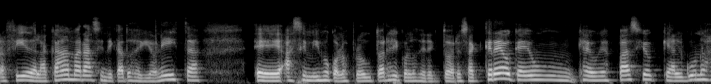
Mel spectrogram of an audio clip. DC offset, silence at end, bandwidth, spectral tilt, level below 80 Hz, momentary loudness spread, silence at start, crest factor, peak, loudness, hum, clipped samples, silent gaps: under 0.1%; 0 s; 9.4 kHz; -6.5 dB/octave; -54 dBFS; 8 LU; 0 s; 16 dB; -4 dBFS; -19 LUFS; none; under 0.1%; none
